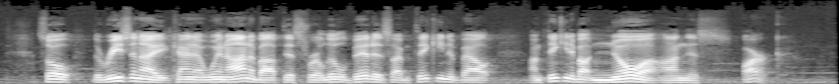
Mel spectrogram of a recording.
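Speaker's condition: No condition

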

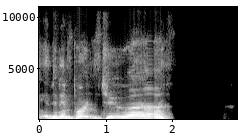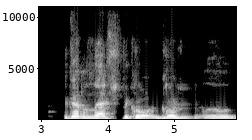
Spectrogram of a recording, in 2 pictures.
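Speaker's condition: Cerebral palsy; congenital, uses wheelchair for mobility

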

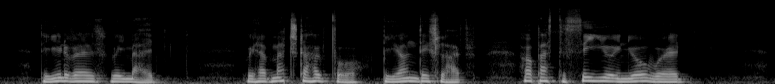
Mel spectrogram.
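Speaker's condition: Profound deafness; profound deafness acquired at age 8 after language acquisition, not born deaf; profound hearing loss for many years, struggles in difficult listening situations; speaks orally, language acquired before hearing loss

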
